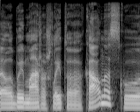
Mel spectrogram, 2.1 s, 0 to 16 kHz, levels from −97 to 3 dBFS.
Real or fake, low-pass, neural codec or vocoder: fake; 14.4 kHz; vocoder, 44.1 kHz, 128 mel bands every 256 samples, BigVGAN v2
